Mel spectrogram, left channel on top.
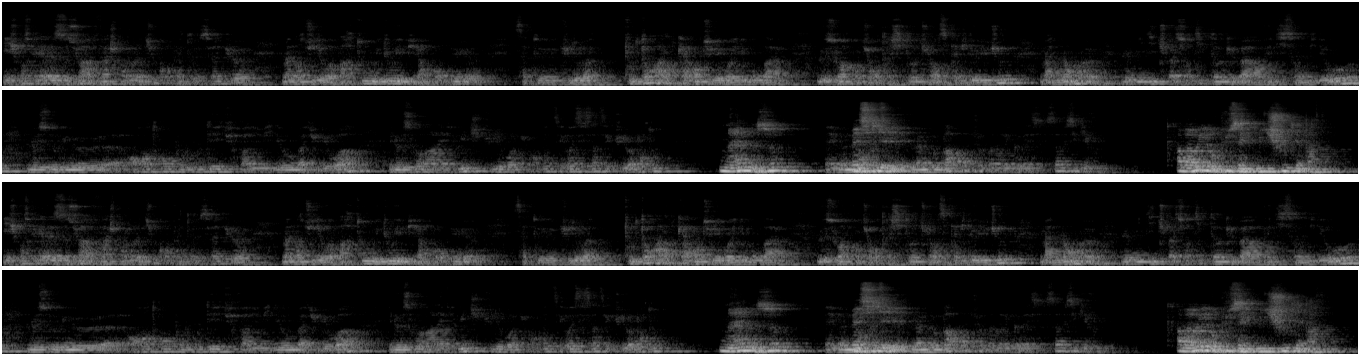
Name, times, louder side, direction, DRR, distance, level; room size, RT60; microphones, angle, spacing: voice 1, 0.0-20.3 21.8-24.6, equal, 10° right, -4 dB, 1.4 m, -36 dB
voice 2, 20.7-21.4 22.1-22.6 25.3-26.7, left 1 dB, 15° left, -6 dB, 1.2 m, -24 dB
10.0 x 6.0 x 2.5 m, 0.99 s
head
